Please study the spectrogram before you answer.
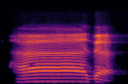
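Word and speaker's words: هذا: Mengucapkannya dengan kita memanjangkan. Hada. Berarti di situ ada alif.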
